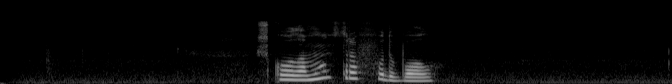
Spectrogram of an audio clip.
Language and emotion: Russian, neutral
